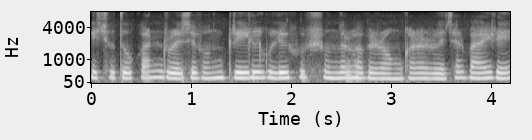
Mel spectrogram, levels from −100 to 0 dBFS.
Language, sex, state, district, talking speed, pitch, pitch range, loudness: Bengali, female, Jharkhand, Sahebganj, 215 wpm, 230 Hz, 220-240 Hz, -14 LUFS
